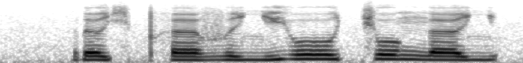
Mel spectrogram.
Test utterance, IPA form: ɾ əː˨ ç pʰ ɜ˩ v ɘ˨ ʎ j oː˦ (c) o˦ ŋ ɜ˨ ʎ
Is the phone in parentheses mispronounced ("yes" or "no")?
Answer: no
